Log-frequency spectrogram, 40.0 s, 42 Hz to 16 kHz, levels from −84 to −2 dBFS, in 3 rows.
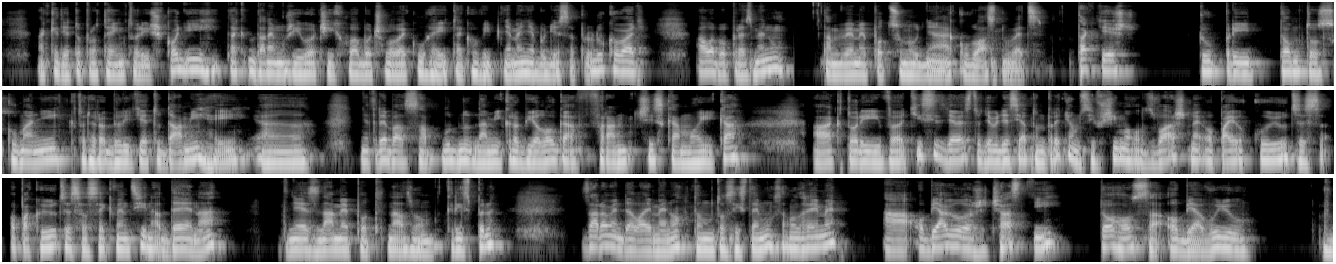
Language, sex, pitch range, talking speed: Slovak, male, 105-125 Hz, 120 wpm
